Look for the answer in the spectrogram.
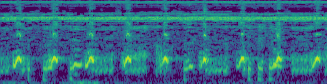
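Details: Lure recording of a white-breasted waterhen: nine harsh, upward-flicking notes in just over four seconds, evenly spaced, over a constant high-pitched hum and a brief low rumble at the start.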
